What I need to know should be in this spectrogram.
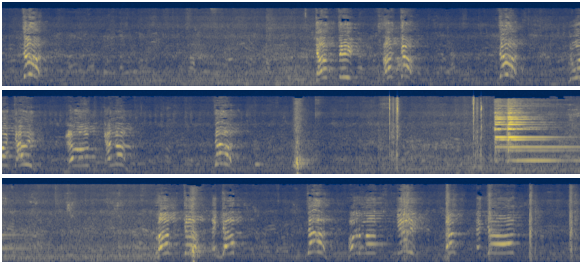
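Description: A young man shouts marching commands loudly outdoors.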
